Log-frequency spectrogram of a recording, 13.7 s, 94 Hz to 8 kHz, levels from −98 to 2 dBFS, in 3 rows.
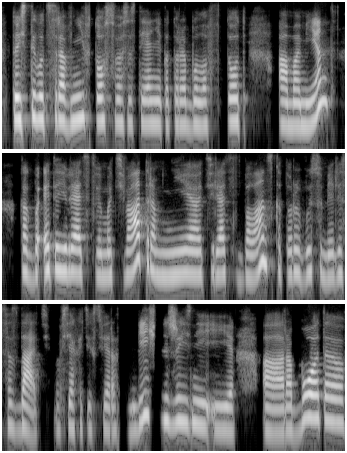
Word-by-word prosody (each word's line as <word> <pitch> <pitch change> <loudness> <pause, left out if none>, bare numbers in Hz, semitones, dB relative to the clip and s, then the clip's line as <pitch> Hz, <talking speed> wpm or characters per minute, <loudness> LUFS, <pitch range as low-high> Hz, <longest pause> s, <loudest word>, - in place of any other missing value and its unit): То 225 - +8
есть, 225 0 +7
ты 250 - +3
вот, 230 -1 +3
сравнив 225 +1 +2
то 215 0 +2
свое 210 -1 -5
состояние, 205 0 -3
которое 195 +1 -4
было 195 +1 -2
в - - -22
тот, 215 0 +1 0.4
а, 200 -1 +5
момент, 190 - +2 0.4
как 215 -4 -1
бы, 200 - +1
это 225 +4 +2
является 220 -2 +2
твоим 195 -1 -5
мотиватором 210 +5 +3
не 200 +1 0
терять 205 -1 -3
этот 175 -3 -22
баланс, 270 - +1
который 215 -2 -6
вы 200 +4 -5
сумели 200 -1 -6
создать 195 -3 -2
во 180 - -18
всех 195 +1 -8
этих 185 -1 -14
сферах, 175 -1 -9
там, 175 +1 -10
личной 245 +1 -1
жизни 220 -2 -2
и, 180 -1 -4 0.4
а, 170 -1 +2
работа, 230 +5 +4
205 Hz, 165 wpm, -21 LUFS, 195-225 Hz, 0.4 s, То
